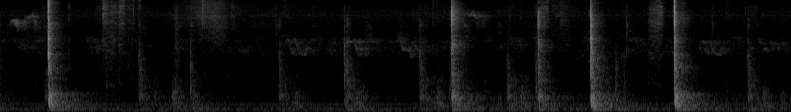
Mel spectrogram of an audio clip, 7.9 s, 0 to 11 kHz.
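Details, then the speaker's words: 1961 Ford Ranchero after sitting six months, engine off, car rocked: irregular heavy clunks about once a second; lower ball joint with a loose nut. "It sounds like it's on that. It's the lower."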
